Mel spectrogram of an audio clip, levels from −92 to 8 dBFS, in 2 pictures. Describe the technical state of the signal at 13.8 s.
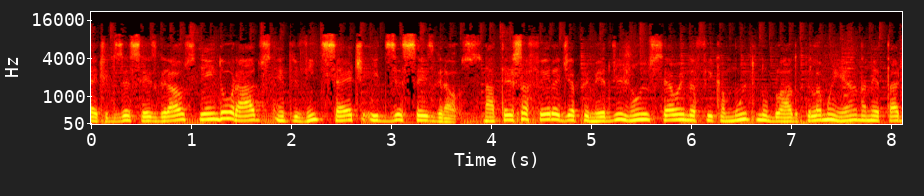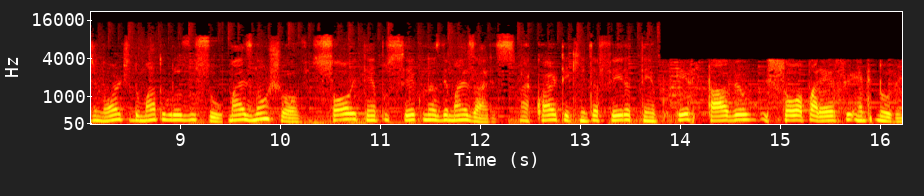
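At 13.80 s the sound abruptly narrows and turns dull and boxy, with no gap and no clear jump in level, and it stays that way until the clip ends at 16.22 s. This points to the input switched to a poorer device, likely a second microphone or a headset's call profile, which passes nothing above 3.8 kHz and adds its own faint noise floor far below the signal. On a spectrogram, energy above 3.8 kHz vanishes at a hard vertical edge. The waveform envelope continues without a break.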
